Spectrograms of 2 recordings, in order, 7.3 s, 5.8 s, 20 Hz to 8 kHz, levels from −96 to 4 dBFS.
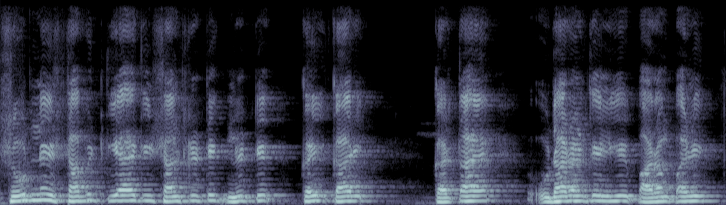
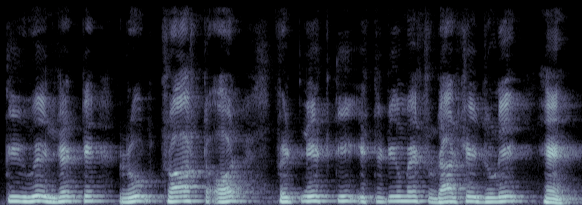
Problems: background sounds at intervals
